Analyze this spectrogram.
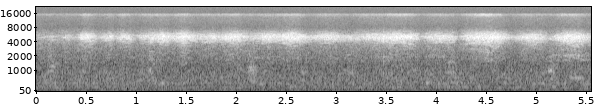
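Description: A cloth duster rubs and swishes across a chalkboard.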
